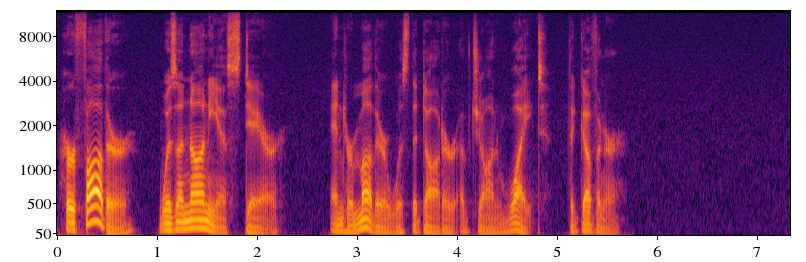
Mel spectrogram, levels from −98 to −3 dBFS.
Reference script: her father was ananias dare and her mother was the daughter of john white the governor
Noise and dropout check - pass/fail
pass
